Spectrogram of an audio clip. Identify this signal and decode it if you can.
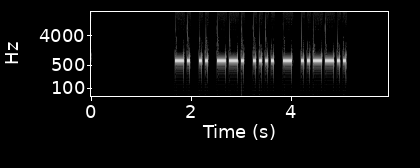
Morse code, heard as a keyed tone, about 20 wpm, 700 Hz. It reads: NIGHT?
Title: 4x Word-Spacing - Sentences from Top 300 Words - 20wpm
